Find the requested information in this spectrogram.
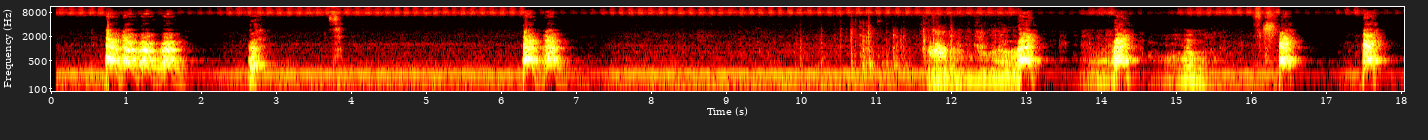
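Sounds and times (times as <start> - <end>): dog barking: 0.7 - 2.0, 2.6 - 3.0, 6.3 - 7.0, 11.7 - 15.4, 16.3 - 16.8, 17.5 - 17.9
vacuum cleaner low hum: 4.9 - 16.5.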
